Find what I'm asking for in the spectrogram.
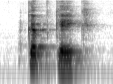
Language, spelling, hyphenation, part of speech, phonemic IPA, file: Dutch, cupcake, cup‧cake, noun, /ˈkʏp.keːk/, Nl-cupcake.ogg
- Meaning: a cupcake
